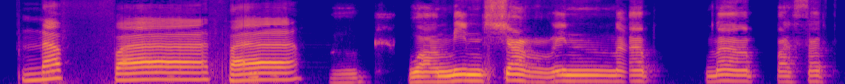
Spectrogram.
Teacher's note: fanya dipanjangin dua harakat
